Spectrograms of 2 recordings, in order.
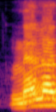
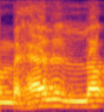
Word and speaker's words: महला: अर्थ वाले हो गए सो य उच्चारण महल्ला ठीक नहीं महल्ला द शुद्ध उच्चारण महला बिना अधिक ही ठीक है शब्द महला के उच्चारण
